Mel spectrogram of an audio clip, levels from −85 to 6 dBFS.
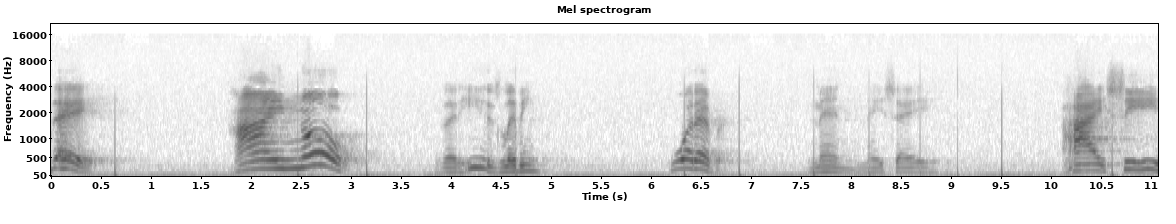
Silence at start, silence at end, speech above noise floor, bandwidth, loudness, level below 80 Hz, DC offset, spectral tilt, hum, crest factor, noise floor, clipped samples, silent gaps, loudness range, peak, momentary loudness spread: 0 s; 0 s; 24 dB; 17 kHz; -32 LUFS; -56 dBFS; under 0.1%; -4.5 dB/octave; none; 22 dB; -56 dBFS; under 0.1%; none; 10 LU; -14 dBFS; 24 LU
